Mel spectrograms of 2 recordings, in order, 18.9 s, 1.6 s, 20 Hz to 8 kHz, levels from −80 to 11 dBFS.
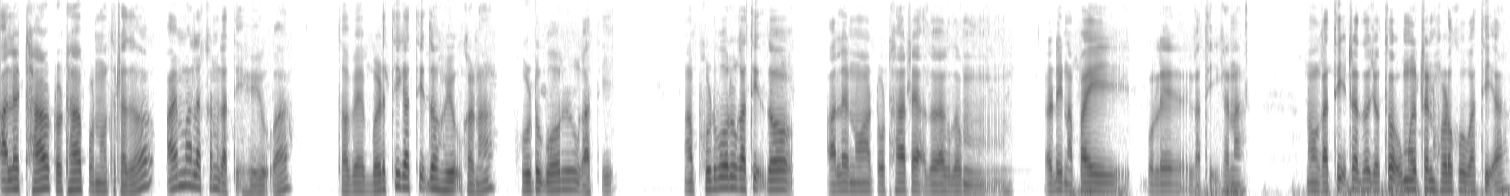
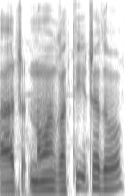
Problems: constant background noise, background conversations at intervals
